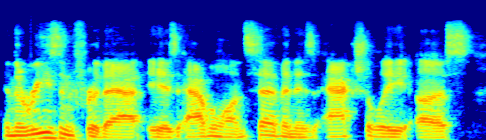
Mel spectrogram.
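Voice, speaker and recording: A man giving a casual software demo over a video call, relaxed and loose, with frequent fillers and restarts. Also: low-pitched, moderate pace. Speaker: community manager giving a demo. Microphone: video call webcam.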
